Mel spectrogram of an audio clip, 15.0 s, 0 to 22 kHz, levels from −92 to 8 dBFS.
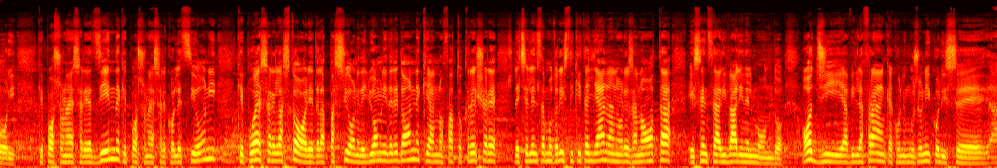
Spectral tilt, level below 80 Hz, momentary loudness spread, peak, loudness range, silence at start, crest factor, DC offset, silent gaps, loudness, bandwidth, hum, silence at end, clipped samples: -4 dB/octave; -42 dBFS; 7 LU; 0 dBFS; 2 LU; 0 s; 18 dB; under 0.1%; none; -19 LUFS; 18 kHz; none; 0 s; under 0.1%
